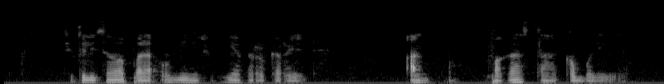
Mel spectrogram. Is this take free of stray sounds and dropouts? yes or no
no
